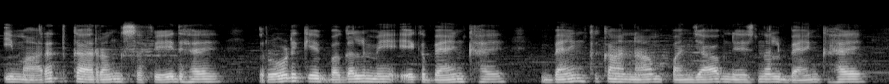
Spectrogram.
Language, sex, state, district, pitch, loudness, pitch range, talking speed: Hindi, male, Jharkhand, Palamu, 120 Hz, -17 LUFS, 115-125 Hz, 130 wpm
